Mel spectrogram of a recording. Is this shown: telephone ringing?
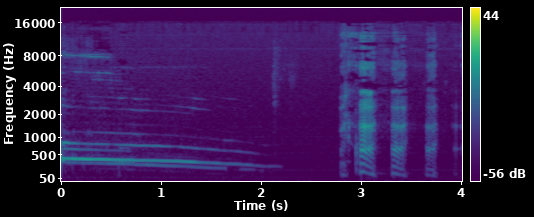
no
